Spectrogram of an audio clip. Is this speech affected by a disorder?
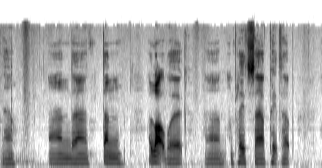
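Yes: cerebral palsy.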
